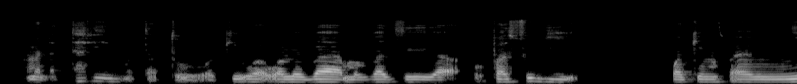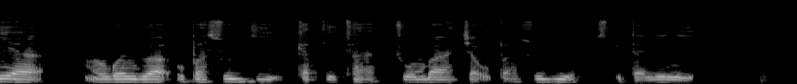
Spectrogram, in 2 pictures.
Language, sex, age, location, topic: Swahili, male, 18-24, Wajir, health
